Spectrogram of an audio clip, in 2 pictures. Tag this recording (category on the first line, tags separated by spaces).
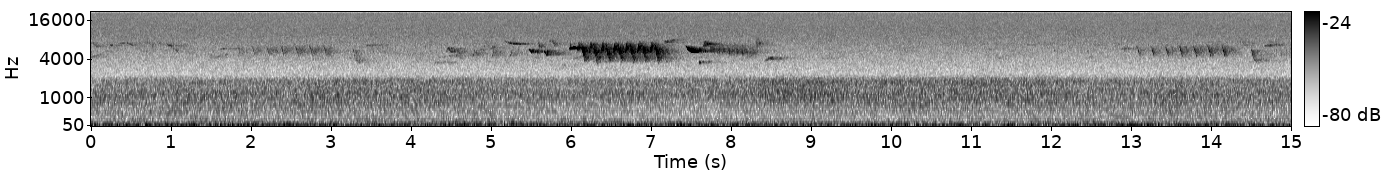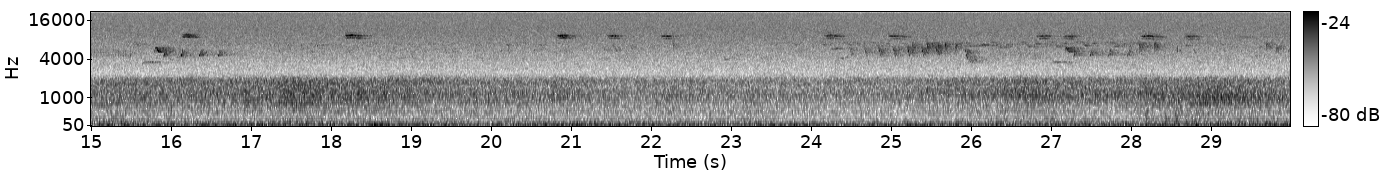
Soundscapes > Nature
natural-soundscape soundscape nature phenological-recording alice-holt-forest field-recording meadow raspberry-pi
